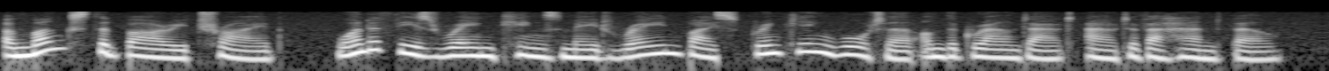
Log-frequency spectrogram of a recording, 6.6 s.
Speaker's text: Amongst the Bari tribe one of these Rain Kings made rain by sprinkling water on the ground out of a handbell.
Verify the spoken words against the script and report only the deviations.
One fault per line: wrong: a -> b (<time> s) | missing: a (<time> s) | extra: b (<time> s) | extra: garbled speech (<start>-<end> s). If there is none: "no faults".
extra: out (5.5 s)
